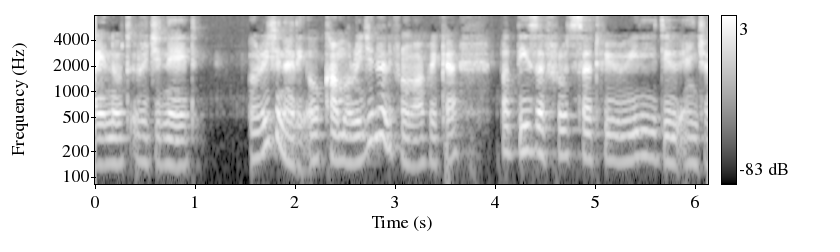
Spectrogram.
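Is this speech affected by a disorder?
No.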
